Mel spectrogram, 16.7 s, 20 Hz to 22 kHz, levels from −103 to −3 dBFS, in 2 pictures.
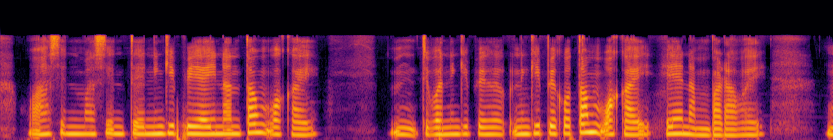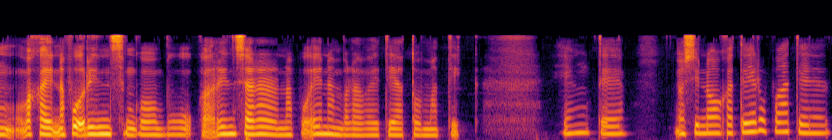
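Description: At 11.42 s, between "ka rins alala napo" and "enangbala wai tee atomatik", and at 15.59 s, concealed Bluetooth headset packet loss patches a 7.5 ms gap, fitting one lost packet, with copied waveform. Each is nearly inaudible, showing as a repeated cycle in the waveform and a faint vertical seam on the spectrogram.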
